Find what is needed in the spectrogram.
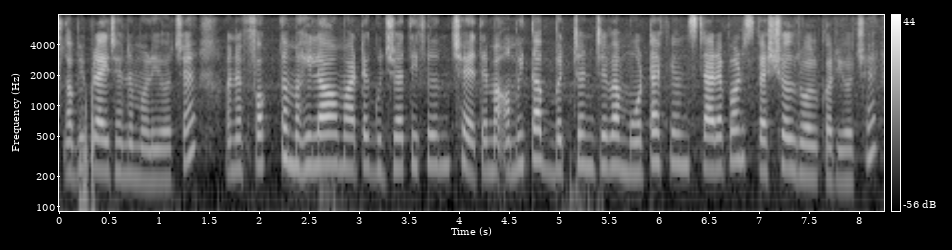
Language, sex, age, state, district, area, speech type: Gujarati, female, 18-30, Gujarat, Junagadh, urban, spontaneous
